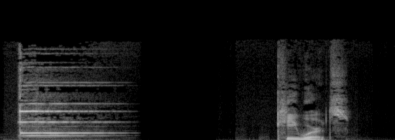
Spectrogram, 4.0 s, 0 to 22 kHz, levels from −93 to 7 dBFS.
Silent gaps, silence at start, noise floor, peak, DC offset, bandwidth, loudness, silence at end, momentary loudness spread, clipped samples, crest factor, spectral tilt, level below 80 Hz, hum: 1.48-2.15 s; 0.2 s; -66 dBFS; -4 dBFS; under 0.1%; 16 kHz; -18 LUFS; 0.5 s; 22 LU; under 0.1%; 18 dB; -3.5 dB/octave; -56 dBFS; none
